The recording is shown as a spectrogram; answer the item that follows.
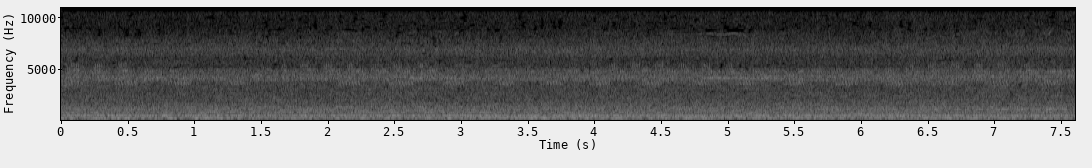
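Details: Many honey bees buzz during the merging of hornet-damaged colonies and colonies whose mating failed; an even, droning hum with layered tonal bands that holds unbroken for the whole stretch.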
